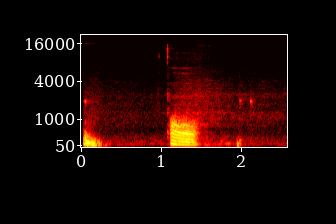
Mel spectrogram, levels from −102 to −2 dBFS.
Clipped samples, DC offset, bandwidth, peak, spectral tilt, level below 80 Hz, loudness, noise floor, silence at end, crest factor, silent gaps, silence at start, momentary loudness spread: under 0.1%; under 0.1%; 14 kHz; -12 dBFS; -11.5 dB/octave; -50 dBFS; -28 LUFS; -72 dBFS; 0.6 s; 20 dB; none; 0.05 s; 24 LU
